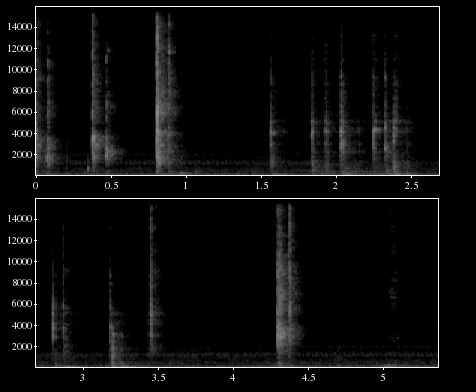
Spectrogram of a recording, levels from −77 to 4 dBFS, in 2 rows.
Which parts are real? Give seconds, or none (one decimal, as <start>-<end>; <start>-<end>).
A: 0.0-1.4; 4.3-5.4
